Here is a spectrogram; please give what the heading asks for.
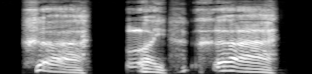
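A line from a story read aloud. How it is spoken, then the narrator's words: Pained laughter. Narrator (Russian): рассмеялся, схватившись от боли за живот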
